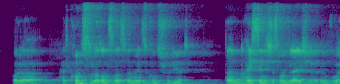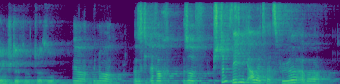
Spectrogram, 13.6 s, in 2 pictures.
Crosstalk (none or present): none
